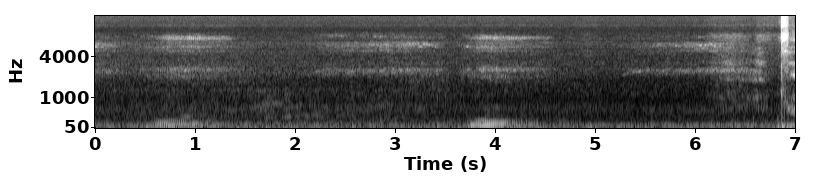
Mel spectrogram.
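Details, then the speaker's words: Snoring from a woman who says she doesn't snore: two low, rattling snores about three seconds apart over quiet room noise. "She always says she doesn't snore. Can you hear that? Sounds like snoring to me."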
